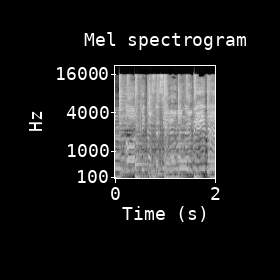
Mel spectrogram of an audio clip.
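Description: Upbeat Latin pop song: a pitched melody line over a steady, pulsing bass-and-drum beat.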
